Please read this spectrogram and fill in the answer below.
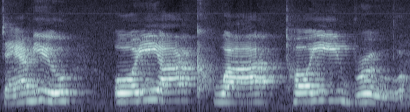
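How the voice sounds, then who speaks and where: High, bright-voiced woman reading theatrically, roomy echo. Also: extremely slow. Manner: sarcastic, exasperated, theatrical. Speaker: host reading fan fiction aloud. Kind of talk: comedic dramatic reading with asides.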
